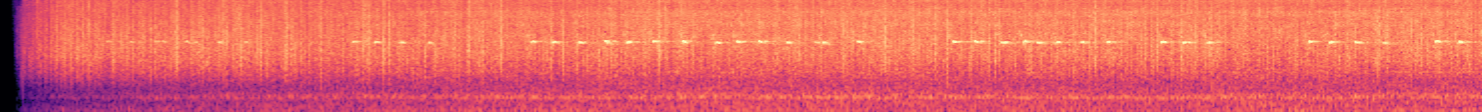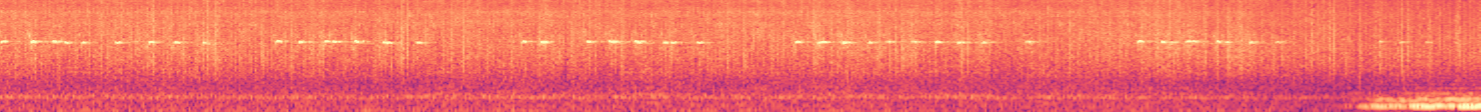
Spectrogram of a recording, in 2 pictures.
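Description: Ambient soundscape intro to an easy-listening track: a steady hiss under a faint low steady tone, with short high-pitched chirping trills repeating every second or so at the same pitch.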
